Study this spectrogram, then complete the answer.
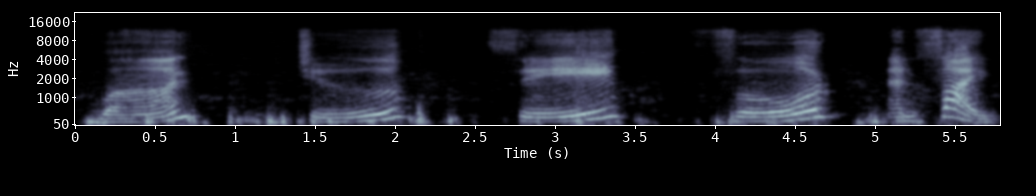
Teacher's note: when you count the last one has the falling tone and the remaining has the rising tone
